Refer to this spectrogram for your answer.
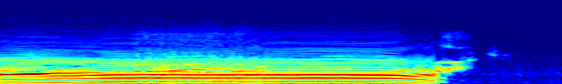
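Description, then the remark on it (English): A single long, loud cow moo, deep and steady for about two seconds before dropping off at the end, with nothing else around it. “We've got cows.”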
